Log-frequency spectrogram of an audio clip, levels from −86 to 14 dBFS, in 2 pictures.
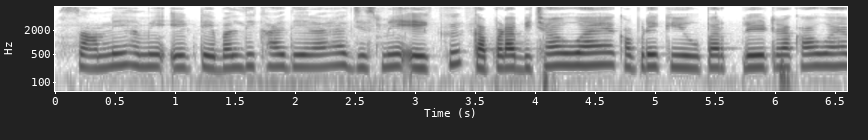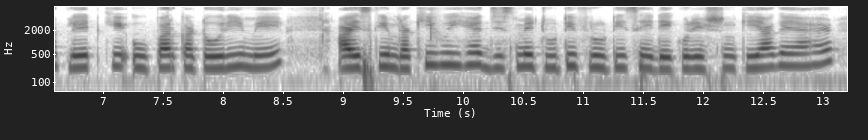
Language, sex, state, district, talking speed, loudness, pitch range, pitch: Hindi, female, Uttar Pradesh, Jalaun, 175 wpm, -21 LUFS, 230-255 Hz, 240 Hz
